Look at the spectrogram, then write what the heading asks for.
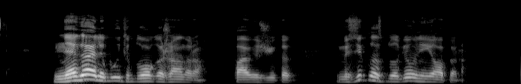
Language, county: Lithuanian, Kaunas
